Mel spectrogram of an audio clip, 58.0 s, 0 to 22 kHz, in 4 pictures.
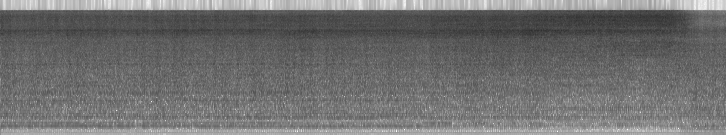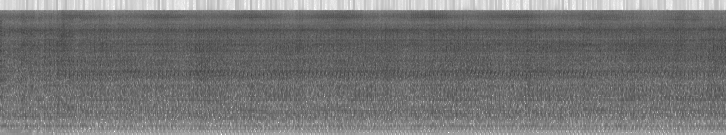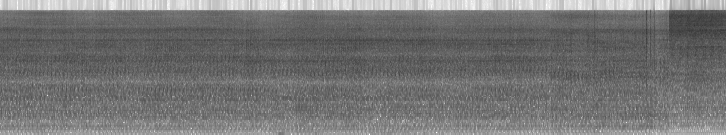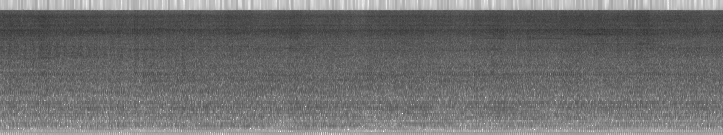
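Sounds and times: bandsaw sawmill sawing wood: 0.0 - 58.0.

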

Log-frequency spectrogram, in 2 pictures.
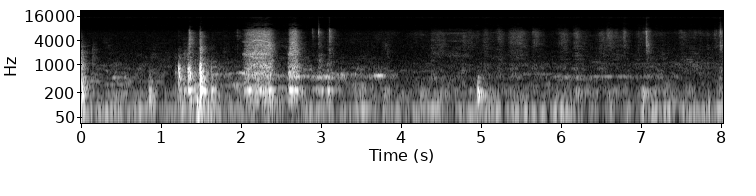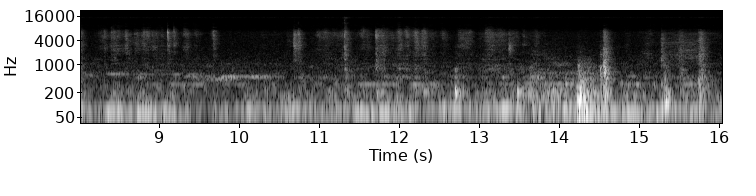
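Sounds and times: masking tape rustling: 2.0 - 13.7.

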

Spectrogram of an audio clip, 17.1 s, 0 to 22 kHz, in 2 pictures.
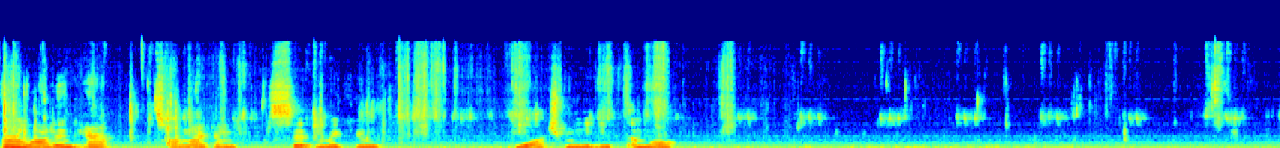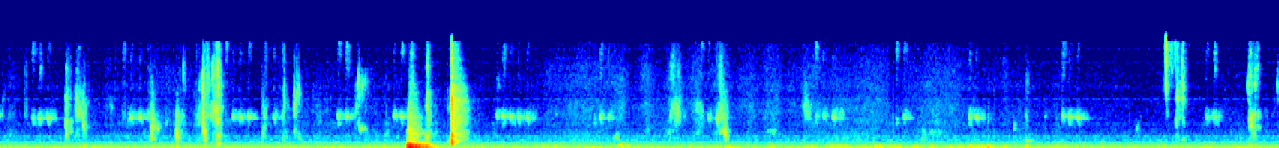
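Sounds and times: plastic bag crinkling: 0.8 - 3.6
faint high chirps: 4.8 - 15.9.

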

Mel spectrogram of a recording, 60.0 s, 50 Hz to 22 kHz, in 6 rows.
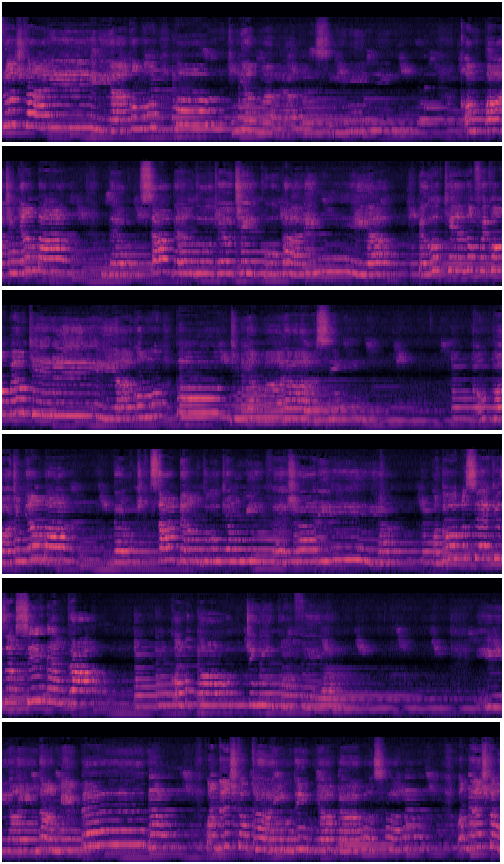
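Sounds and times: woman singing worship song: 0.0 - 28.0, 29.2 - 42.4, 43.1 - 47.3, 48.6 - 59.9
instrumental backing: 0.0 - 59.9.

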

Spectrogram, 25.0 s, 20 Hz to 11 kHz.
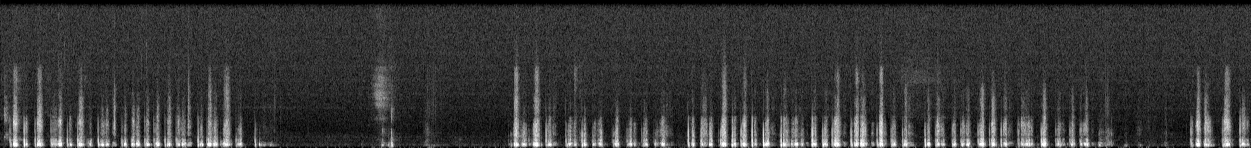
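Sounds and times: pen nib scratching on paper: 0.0 - 5.5, 10.2 - 22.3, 23.8 - 25.0.

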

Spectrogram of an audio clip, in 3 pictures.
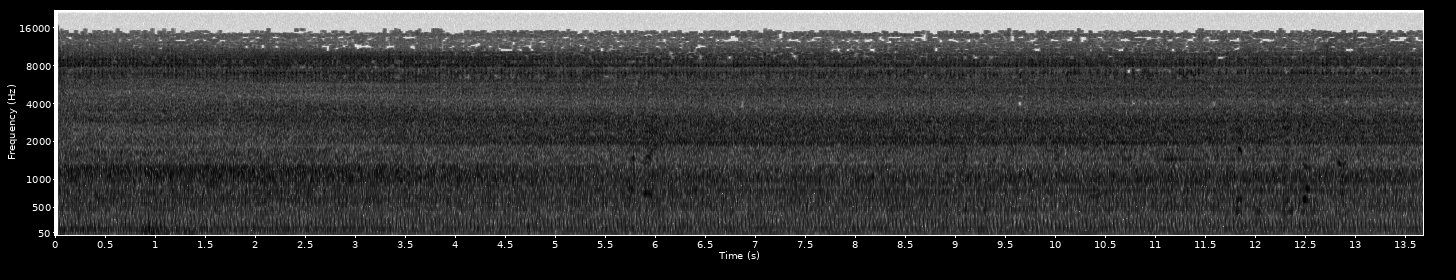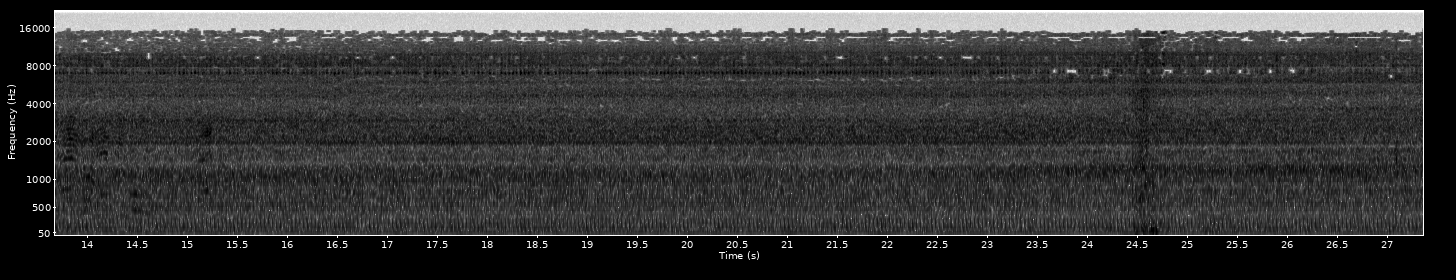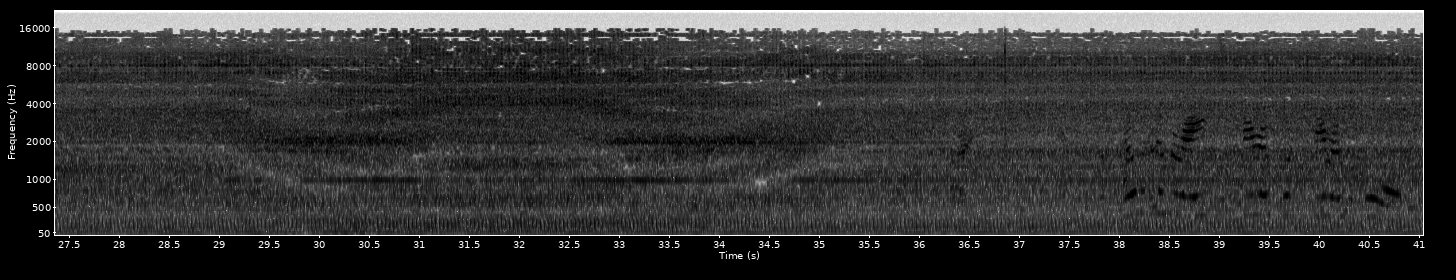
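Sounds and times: air blower humming: 0.0 - 41.0
thud of landing on pad: 24.4 - 24.9.

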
